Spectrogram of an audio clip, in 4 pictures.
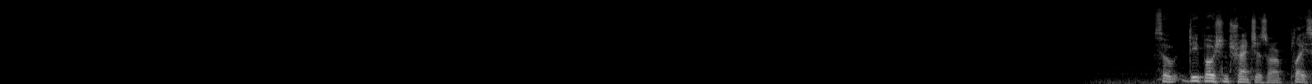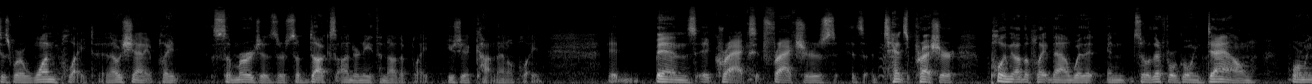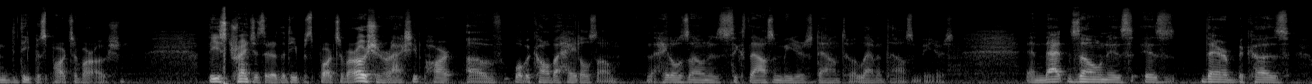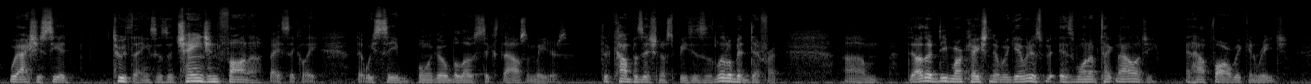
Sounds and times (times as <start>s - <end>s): Speech: 11.5s - 18.6s, 19.2s - 27.5s, 28.3s - 35.8s, 36.5s - 47.2s, 47.8s - 52.3s.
